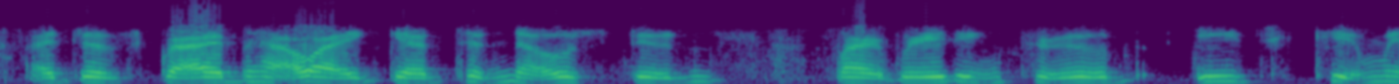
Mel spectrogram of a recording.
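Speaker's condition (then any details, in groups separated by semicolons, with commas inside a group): ALS, mild; voice slightly impaired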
